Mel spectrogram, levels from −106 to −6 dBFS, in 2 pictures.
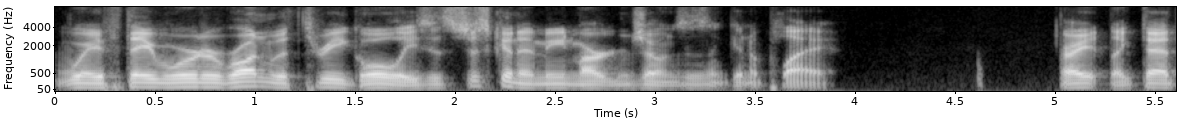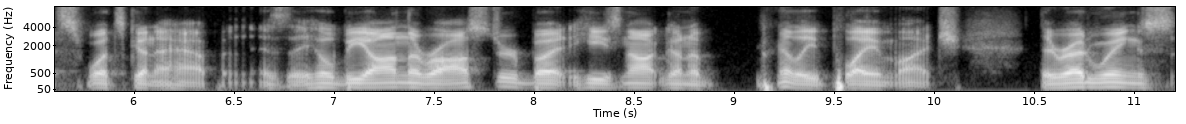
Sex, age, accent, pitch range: male, 20-39, American, 90-110 Hz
